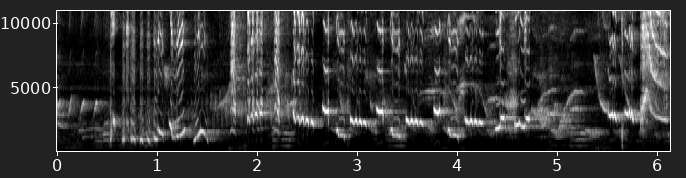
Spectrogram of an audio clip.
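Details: Caged white-rumped shama, known locally as murai batu, singing a rich, abundant song with much fill-in: rapid varied whistled and trilled phrases sweeping between low and very high notes, with short buzzy and chattering notes in quick succession.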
